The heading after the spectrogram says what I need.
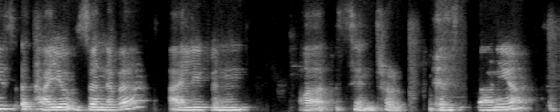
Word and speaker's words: Zenebe: And your last name is pronounced? My last name is Zenebe.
